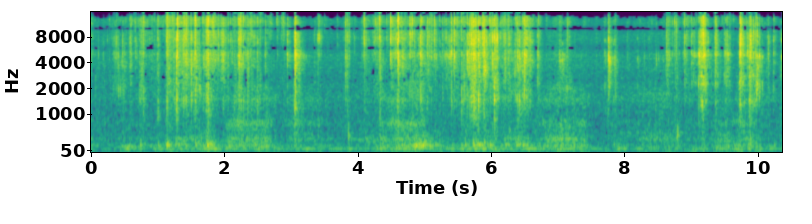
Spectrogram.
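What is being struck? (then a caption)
Bar of soap cut with a knife blade. A solid green bar of soap, held in a hand with long pink nails, is cut and scraped into small cubes with an orange utility knife blade. Dense, crisp crunching and scraping run throughout, with bright, sharp clicks over a low hum.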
